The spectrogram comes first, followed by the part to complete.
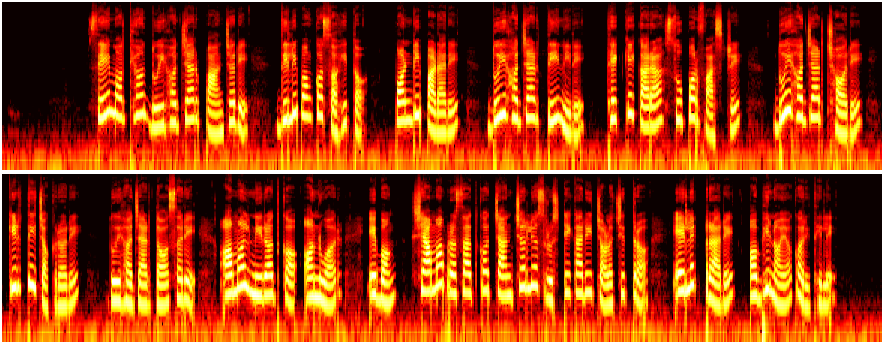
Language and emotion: Odia, neutral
